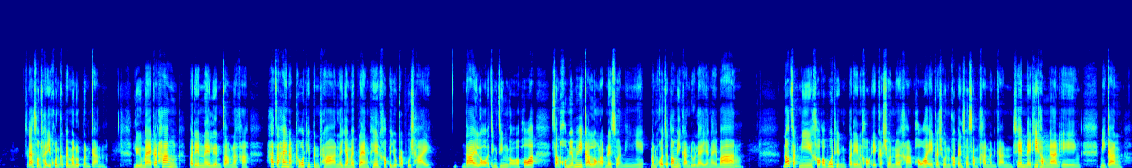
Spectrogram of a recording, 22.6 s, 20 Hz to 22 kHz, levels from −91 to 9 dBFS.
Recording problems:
thin; very; fading below 700 Hz

